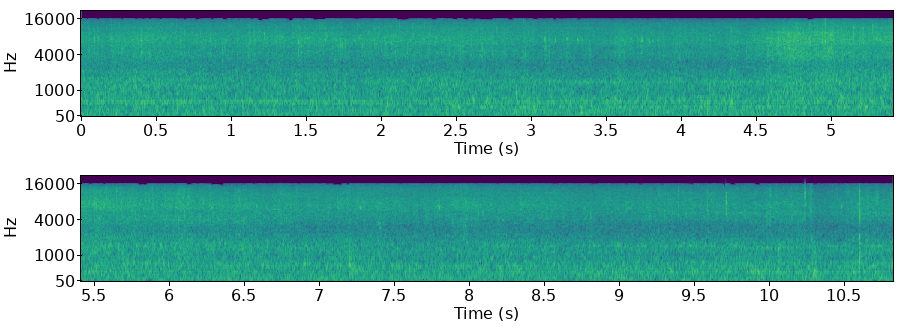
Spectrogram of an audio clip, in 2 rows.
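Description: A Southerly 95 sailboat's engine running steadily under way, mixed with wind on the microphone and the rush of water as the hull moves through a choppy sea.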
